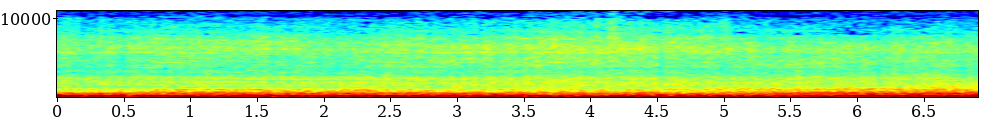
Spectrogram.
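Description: Freight cars of a passing train rolling by at speed: a steady, loud rumble of steel wheels on the rails.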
